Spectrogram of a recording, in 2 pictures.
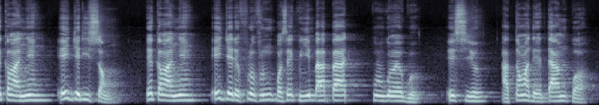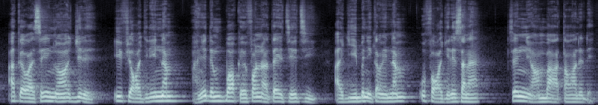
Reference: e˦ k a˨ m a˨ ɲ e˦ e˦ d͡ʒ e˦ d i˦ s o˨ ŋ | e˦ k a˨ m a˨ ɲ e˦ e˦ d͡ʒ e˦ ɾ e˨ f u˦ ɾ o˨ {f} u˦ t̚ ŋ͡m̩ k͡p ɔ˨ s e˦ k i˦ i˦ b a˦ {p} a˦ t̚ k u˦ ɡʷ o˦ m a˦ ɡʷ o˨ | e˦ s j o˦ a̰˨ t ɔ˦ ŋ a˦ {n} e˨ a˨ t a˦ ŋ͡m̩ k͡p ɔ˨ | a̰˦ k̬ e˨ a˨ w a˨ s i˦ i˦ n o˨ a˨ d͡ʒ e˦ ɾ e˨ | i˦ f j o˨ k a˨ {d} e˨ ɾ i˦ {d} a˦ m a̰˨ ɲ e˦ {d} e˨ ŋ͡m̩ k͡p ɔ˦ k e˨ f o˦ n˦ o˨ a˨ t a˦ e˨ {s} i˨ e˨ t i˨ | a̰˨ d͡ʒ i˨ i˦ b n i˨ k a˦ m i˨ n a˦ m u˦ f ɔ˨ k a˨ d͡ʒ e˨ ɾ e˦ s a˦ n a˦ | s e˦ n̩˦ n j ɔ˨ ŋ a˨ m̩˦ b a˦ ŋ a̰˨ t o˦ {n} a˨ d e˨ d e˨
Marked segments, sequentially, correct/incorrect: correct, correct, incorrect, incorrect, incorrect, correct, incorrect, incorrect

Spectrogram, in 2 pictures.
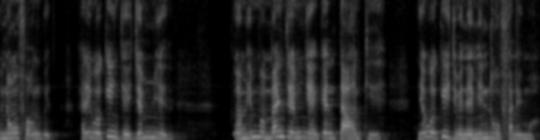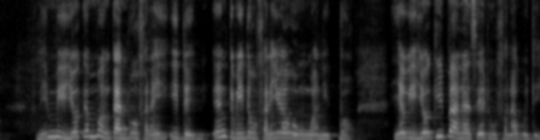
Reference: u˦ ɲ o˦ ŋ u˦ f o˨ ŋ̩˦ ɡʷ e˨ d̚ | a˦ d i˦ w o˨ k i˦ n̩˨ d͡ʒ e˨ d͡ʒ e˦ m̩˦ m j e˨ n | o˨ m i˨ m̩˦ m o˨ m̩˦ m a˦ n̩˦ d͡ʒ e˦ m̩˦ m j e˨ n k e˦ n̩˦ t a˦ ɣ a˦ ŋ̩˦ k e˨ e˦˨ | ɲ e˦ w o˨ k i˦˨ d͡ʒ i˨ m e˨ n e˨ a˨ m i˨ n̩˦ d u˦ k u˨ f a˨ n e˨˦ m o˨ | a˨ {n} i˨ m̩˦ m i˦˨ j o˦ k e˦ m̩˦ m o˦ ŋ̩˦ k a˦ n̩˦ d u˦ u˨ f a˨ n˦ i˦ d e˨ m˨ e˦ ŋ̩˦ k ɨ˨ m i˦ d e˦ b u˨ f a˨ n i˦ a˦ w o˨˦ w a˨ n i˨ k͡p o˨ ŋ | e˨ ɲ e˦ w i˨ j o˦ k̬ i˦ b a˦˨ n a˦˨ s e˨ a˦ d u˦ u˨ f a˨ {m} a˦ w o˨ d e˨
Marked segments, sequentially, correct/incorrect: incorrect, incorrect

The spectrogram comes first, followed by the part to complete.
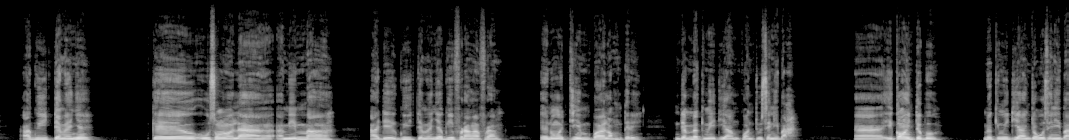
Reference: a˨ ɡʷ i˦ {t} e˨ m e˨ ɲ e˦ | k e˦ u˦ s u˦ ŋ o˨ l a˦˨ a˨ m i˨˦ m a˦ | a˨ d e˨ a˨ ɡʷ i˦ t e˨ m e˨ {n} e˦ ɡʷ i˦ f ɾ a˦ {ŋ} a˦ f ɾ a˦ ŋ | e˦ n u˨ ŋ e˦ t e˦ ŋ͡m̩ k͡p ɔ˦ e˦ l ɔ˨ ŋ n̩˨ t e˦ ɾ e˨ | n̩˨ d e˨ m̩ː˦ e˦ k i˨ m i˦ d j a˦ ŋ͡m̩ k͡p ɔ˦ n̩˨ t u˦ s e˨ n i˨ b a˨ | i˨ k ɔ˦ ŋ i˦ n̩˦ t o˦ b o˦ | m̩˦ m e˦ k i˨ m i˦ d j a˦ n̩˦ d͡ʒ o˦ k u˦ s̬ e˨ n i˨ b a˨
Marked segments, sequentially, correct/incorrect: correct, incorrect, correct

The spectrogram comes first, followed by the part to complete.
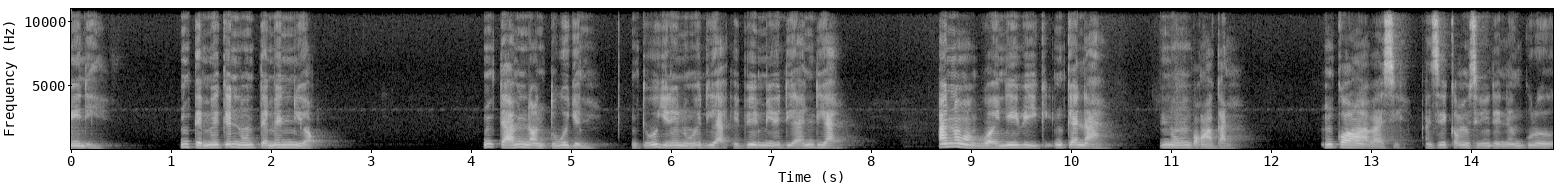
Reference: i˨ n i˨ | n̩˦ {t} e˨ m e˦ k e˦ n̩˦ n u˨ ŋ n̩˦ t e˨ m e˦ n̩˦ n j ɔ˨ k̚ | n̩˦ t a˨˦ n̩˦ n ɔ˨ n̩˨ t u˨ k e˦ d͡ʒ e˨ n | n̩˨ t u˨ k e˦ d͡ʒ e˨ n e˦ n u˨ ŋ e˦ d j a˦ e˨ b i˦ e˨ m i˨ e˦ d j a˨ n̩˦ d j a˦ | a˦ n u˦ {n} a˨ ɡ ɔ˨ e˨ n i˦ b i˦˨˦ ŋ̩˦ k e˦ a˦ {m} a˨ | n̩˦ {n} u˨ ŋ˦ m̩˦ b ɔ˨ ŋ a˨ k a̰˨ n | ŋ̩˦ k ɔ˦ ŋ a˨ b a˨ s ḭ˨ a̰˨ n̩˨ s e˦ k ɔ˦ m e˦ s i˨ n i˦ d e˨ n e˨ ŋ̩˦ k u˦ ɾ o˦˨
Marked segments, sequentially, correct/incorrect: correct, incorrect, incorrect, correct

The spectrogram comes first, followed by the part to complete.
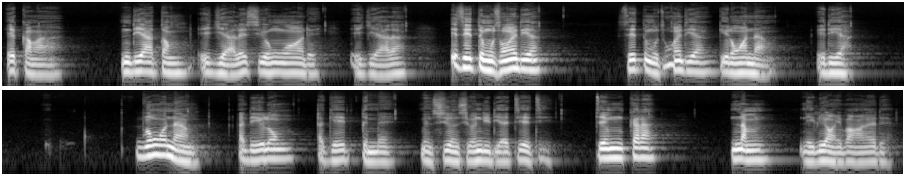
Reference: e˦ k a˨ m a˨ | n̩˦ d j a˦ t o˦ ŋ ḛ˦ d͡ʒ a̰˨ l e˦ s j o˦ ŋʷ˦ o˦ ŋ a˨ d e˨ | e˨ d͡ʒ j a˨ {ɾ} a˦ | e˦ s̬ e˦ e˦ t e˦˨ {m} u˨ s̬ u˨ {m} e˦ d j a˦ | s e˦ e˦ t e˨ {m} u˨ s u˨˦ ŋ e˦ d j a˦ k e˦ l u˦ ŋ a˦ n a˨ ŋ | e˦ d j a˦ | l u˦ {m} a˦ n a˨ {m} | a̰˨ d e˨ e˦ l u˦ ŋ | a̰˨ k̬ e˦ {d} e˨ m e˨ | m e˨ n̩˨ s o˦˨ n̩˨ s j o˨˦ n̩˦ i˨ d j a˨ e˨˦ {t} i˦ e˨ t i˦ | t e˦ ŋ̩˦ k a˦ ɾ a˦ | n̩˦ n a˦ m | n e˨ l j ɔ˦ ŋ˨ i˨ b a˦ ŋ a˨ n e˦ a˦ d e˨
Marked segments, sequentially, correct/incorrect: incorrect, correct, incorrect, correct, incorrect, incorrect, incorrect, correct

